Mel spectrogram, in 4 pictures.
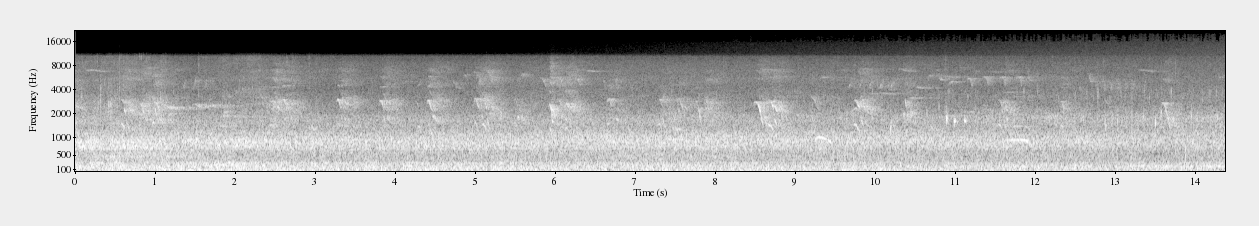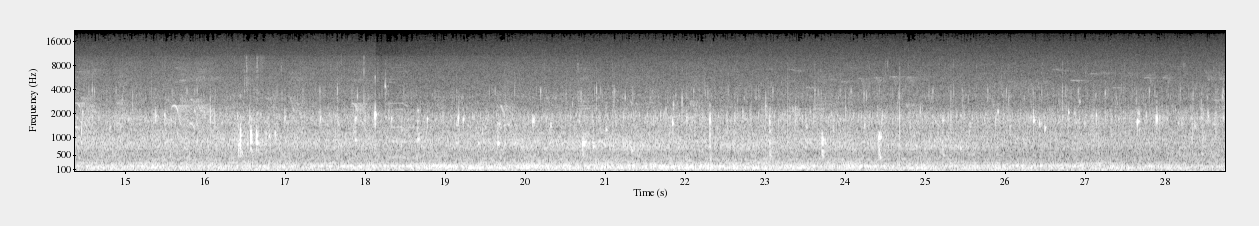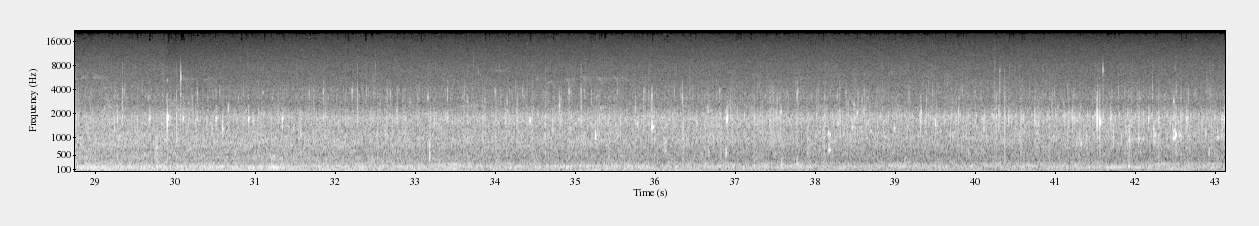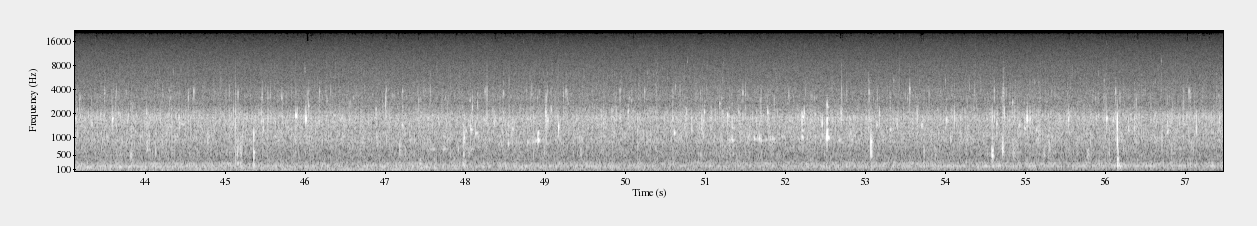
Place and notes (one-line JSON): {"title": "Old Kilpatrick, Glasgow - The Forth & Clyde Canal 001", "date": "2020-06-21 15:43:00", "description": "3 channel mix with a stereo pair of DPA-4060s and an Aquarian Audio H2A hydrophone. Recorded on a Sound Devices MixPre-3", "latitude": "55.93", "longitude": "-4.47", "altitude": "9", "timezone": "Europe/London"}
